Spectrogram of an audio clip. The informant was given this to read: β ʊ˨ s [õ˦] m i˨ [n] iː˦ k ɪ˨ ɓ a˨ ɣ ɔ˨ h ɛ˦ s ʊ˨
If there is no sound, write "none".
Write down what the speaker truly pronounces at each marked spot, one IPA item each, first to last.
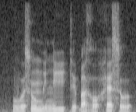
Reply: ũ˦, n

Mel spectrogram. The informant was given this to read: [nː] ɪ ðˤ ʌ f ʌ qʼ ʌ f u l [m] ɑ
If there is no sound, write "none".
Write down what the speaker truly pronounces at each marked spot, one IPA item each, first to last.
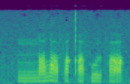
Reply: nː, f

